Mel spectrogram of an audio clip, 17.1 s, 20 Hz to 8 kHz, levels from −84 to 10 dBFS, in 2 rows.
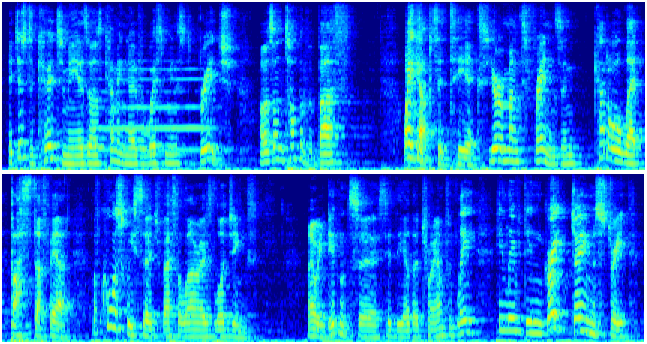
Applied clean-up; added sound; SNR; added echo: none; Wind instrument, woodwind instrument; 14 dB; reverberation time 0.6 s.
